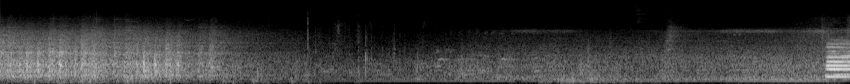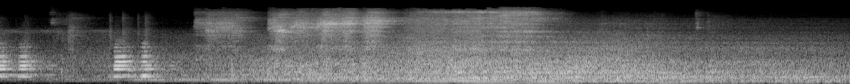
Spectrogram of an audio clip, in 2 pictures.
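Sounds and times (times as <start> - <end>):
train wheels rushing past: 4.6 - 17.0
train horn short blasts: 8.2 - 12.4.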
